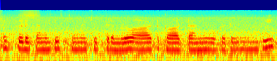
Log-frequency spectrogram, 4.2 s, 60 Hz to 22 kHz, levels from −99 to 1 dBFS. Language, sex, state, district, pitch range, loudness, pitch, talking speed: Telugu, female, Andhra Pradesh, Sri Satya Sai, 180-195 Hz, -16 LUFS, 185 Hz, 115 wpm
